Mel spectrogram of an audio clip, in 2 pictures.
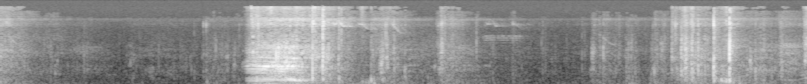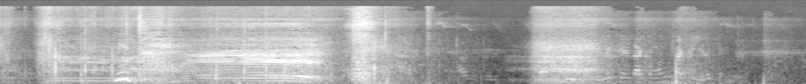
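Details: Young Hallikar bull calf, fourteen months old, giving a long wavering moo among bursts of men talking in Kannada nearby, with footsteps and handling noises between quiet gaps.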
